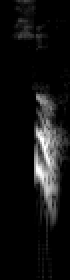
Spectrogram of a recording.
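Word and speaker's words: zwölf: নুল, আইন্স, সোয়াই, দ্রাই, ফিয়া, ফুনফ, জেক্স, জিভেন, আট, নয়, সেন, এলফ, সোলফ। আশা করছি সবাই উচ্চারণগুলো শুনতে পেয়েছেন।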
